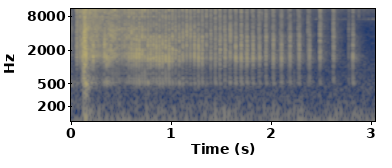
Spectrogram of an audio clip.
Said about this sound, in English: So let's bring in the Wheel of Fortune style spinner and find out what today's subject will be.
